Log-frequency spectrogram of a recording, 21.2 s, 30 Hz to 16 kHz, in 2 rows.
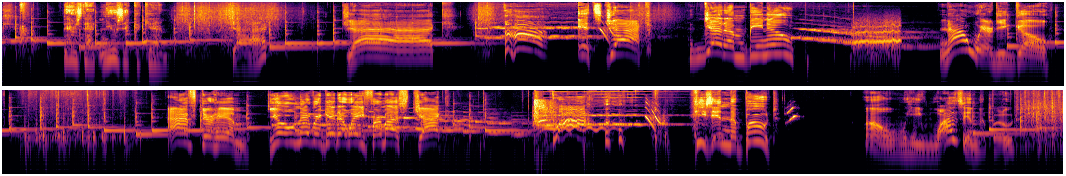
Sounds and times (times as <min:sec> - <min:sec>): Music: 0:00.0 - 0:05.2, 0:09.2 - 0:17.6, 0:20.2 - 0:21.2
Speech: 0:00.6 - 0:01.7, 0:02.3 - 0:02.7, 0:03.4 - 0:04.5, 0:05.8 - 0:08.0, 0:09.4 - 0:10.5, 0:12.3 - 0:15.0, 0:19.2 - 0:20.8.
